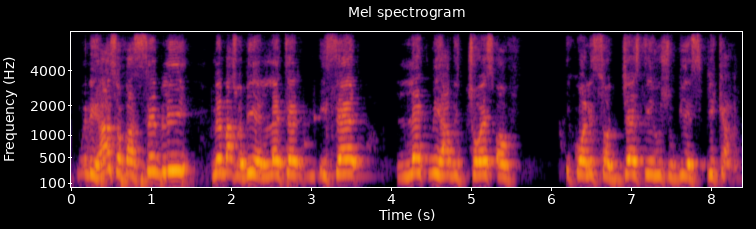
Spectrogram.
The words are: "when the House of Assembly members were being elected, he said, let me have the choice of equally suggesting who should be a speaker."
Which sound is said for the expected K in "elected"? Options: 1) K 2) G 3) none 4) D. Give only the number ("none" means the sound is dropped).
3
